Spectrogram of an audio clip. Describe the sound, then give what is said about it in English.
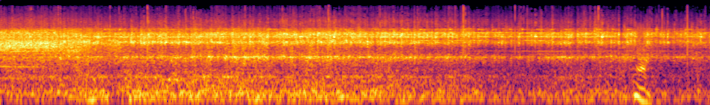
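A car engine starts and runs with a loud, steady rumble for the whole stretch, a constant drone with a brief rising-and-falling whine near the end. “The starter worked at last.”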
